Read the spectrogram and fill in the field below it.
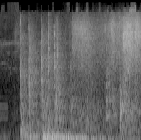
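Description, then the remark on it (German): The front door of a villa being opened after the doorbell rang, in a TKKG audio drama: a sudden low thunk followed by a second or so of rumbling, rattling handling noise, moderately loud, with no voices. “Herr Glockner hatte kaum an der Haustür der Villa geklingelt, als Dr. Prunk die Tür auch schon öffnete.”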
